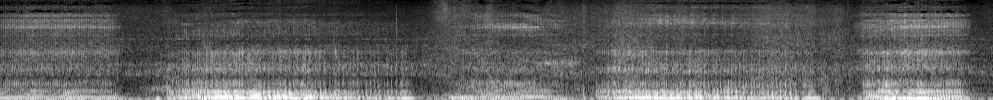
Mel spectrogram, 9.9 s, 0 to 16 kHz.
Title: Snoring sound (30 minutes)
